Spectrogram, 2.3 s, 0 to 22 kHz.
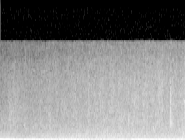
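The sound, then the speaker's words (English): Steady, even hiss of rain falling on a street in Cape Town, South Africa, in 1976, continuous and fairly soft, with a low constant hum running underneath. No voices are present. “There's, there's rain falling, some street lights, some lights on houses, and there's a car driving up the street.”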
